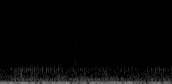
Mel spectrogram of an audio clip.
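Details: Bambam, a playful pet kitten that keeps biting, purrs while being scolded: a steady, low, pulsing rumble throughout, with a few faint clicks and rustles above it.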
